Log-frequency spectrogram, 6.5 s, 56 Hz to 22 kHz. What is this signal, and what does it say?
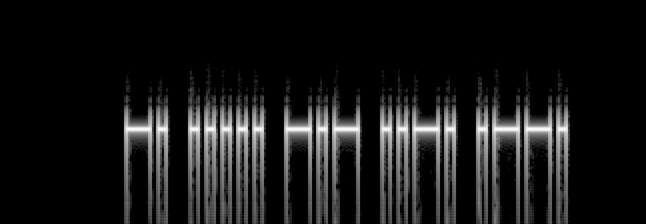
Morse code, heard as a keyed tone, about 15 wpm, 700 Hz. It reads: N5KFP
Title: USA Call Signs - 5 Characters - 15wpm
